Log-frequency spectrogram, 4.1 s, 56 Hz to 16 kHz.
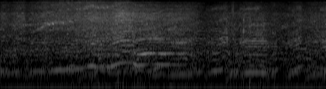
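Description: The number 3 short-course off-road racing truck at the EFRA LSOR Euros 2022 final, its high-pitched engine whining and revving up and down as it races past, with other trucks buzzing in the background.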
